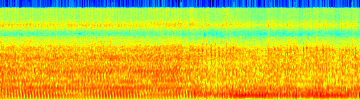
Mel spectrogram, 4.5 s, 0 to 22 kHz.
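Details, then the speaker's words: Craftsman 42-inch riding mower, runs normal until blade engaged; battery weak, needed a jump start. Rapid, uneven chatter and faltering beat under blade load, like missing cylinders. Cause suspected, not confirmed. "now it almost seems like it's missing cylinders or something so this is what it sounds like"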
